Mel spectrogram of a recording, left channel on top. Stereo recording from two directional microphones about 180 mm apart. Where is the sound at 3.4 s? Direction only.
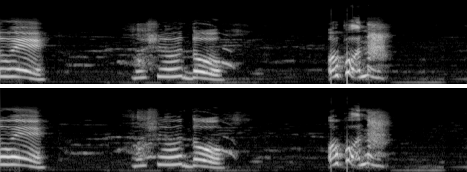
10° left (ahead or behind).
